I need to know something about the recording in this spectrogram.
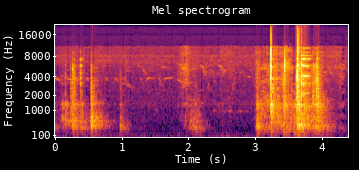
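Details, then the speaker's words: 1938 Allis Chalmers B tractor with the rare Waukesha gasoline engine, bought that morning, on full choke with fuel on: short clanking bursts of hand cranking with quiet gaps and no catch. The no-start comes from magneto timing set too advanced, and the mag needs going through. "And it sure ain't wanting to start. Might have to drag it around a little bit."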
